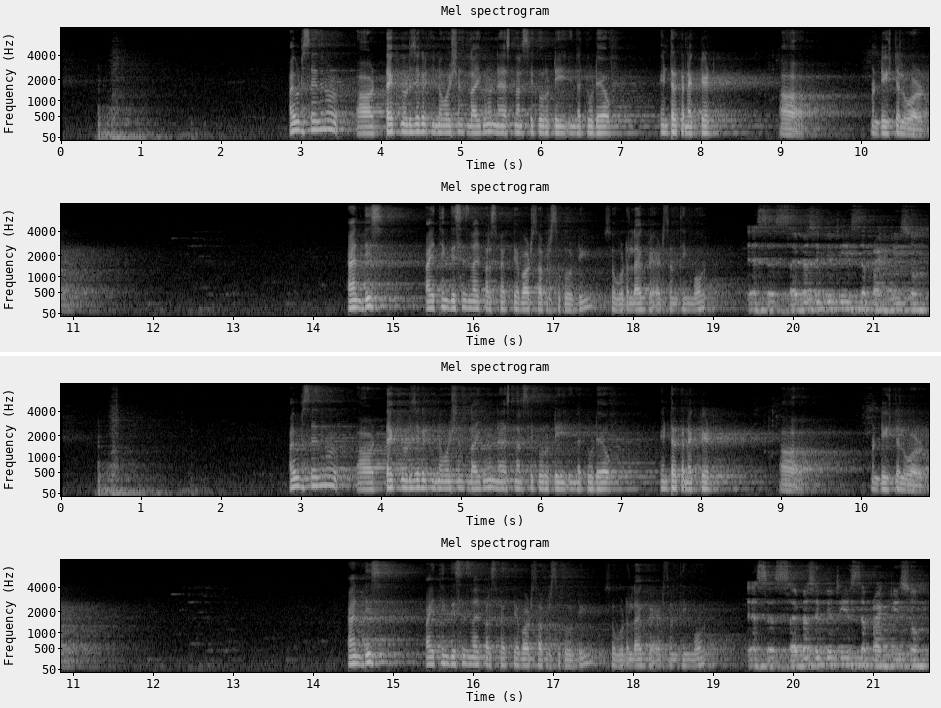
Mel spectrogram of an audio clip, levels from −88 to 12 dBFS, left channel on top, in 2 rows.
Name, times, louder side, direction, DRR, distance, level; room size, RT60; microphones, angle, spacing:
voice 1, 0.4-0.8 19.4-21.6, right 1 dB, 35° right, 2 dB, 2.2 m, -29 dB
voice 2, 2.8-6.9 7.5-8.2 9.0-9.3 10.1-10.8 14.4-14.8 15.4-18.9, left 2 dB, 30° left, 7 dB, 0.7 m, -25 dB
29.0 x 10.5 x 9.7 m, 2.2 s
head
